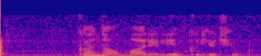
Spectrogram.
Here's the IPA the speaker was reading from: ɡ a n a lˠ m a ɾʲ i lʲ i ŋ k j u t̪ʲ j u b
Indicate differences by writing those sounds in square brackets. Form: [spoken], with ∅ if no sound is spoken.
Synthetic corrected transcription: [k] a n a lˠ m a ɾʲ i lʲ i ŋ k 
